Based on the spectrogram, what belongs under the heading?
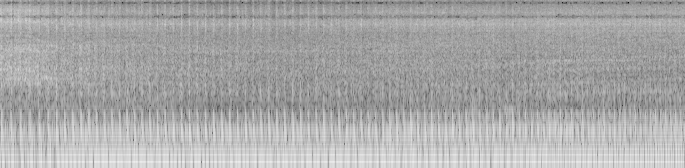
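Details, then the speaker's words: Harley V-Rod first start in at least four years, new battery, fresh fuel: steady rapid starter chugging for seconds with no catch; owner suspects plugs wet and fouled from penetrating lubricant squirted into cylinders; long crank, no start. "I went kind of heavy with it, with a penetrating lubricant, so I'm sure those plugs are wet. When I pulled out the old plugs, they were wet still from it, so that's going to foul them up a little bit."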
